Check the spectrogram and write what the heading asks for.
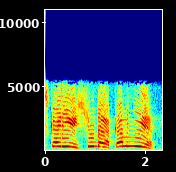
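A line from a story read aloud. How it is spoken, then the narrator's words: Muffled desperate shout. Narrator (Russian): Она кричала, что было силы, но голос ее не мог пробиться сквозь мягкие толстые стены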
